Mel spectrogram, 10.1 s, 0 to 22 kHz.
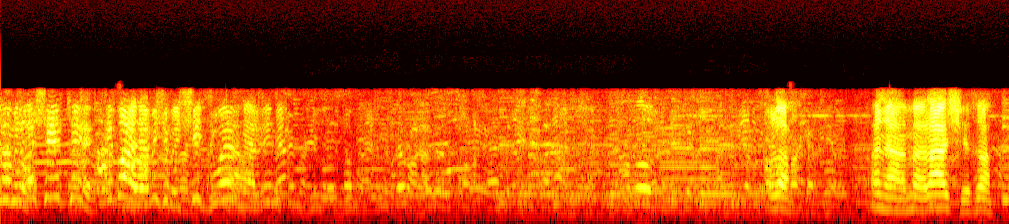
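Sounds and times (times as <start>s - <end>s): background chatter of people: 0.0s - 10.0s.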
